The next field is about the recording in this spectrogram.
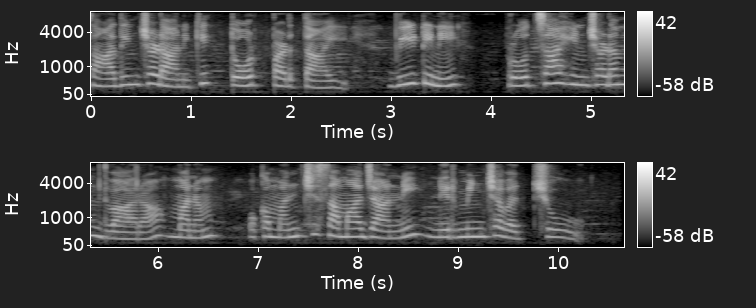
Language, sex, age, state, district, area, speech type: Telugu, female, 18-30, Telangana, Nagarkurnool, urban, spontaneous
